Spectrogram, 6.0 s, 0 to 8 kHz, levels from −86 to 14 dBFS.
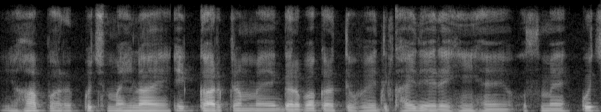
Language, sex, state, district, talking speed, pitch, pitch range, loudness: Hindi, male, Bihar, Begusarai, 170 wpm, 120 Hz, 115-130 Hz, -21 LUFS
